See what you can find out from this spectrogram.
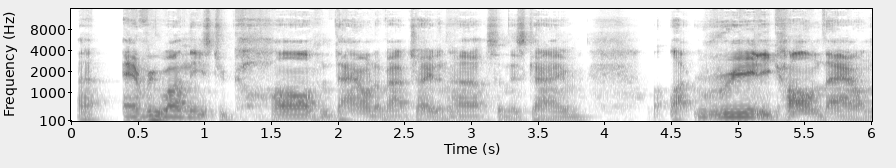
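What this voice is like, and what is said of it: English accent. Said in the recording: “being from England, as I'll talk about a lot, and you don't know by the accent”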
